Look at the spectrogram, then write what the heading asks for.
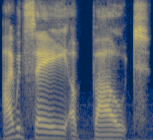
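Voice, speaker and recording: A man's voice: medium pitch, very slow, sharp tone, smooth, no room sound. A man narrating a tabletop role-playing game as game master, describing scenes with casual asides and small hesitations.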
